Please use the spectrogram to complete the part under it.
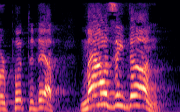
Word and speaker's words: Zedong: And that is how you say it, Zedong.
